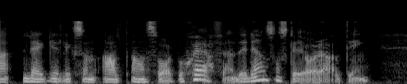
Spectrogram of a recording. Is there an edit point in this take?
no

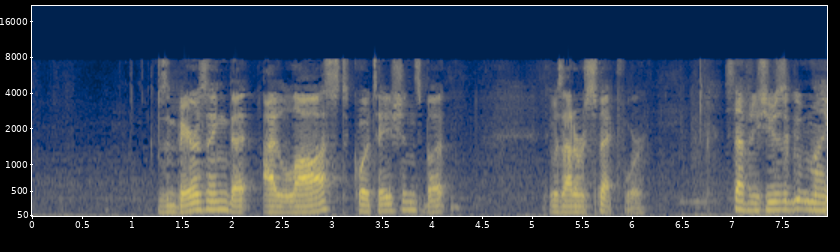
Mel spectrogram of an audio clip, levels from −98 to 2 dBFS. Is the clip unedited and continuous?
no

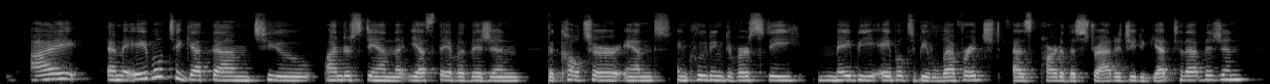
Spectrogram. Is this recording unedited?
yes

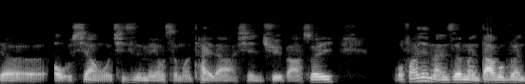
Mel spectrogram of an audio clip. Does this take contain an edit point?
no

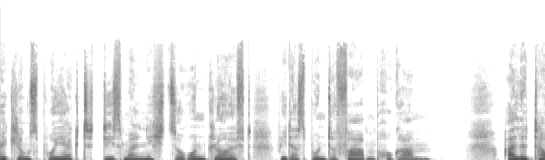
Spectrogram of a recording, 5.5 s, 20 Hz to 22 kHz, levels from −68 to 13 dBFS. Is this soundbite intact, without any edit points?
yes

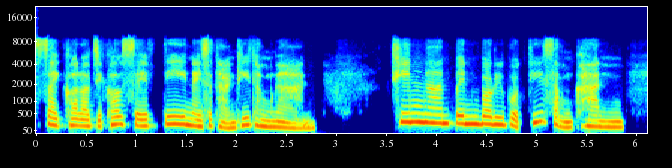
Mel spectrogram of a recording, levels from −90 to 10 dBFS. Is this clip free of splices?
yes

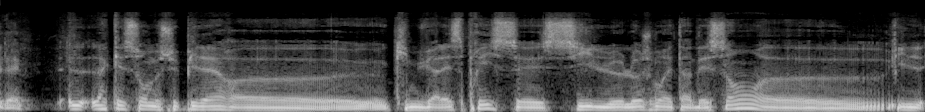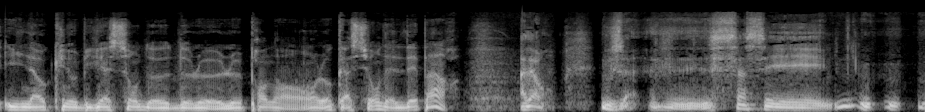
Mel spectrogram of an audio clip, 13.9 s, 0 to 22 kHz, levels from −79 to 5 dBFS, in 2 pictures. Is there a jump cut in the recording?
no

